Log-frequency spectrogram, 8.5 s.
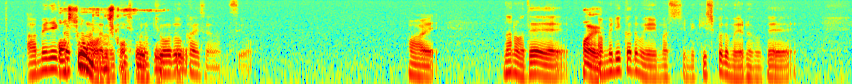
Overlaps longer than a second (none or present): present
